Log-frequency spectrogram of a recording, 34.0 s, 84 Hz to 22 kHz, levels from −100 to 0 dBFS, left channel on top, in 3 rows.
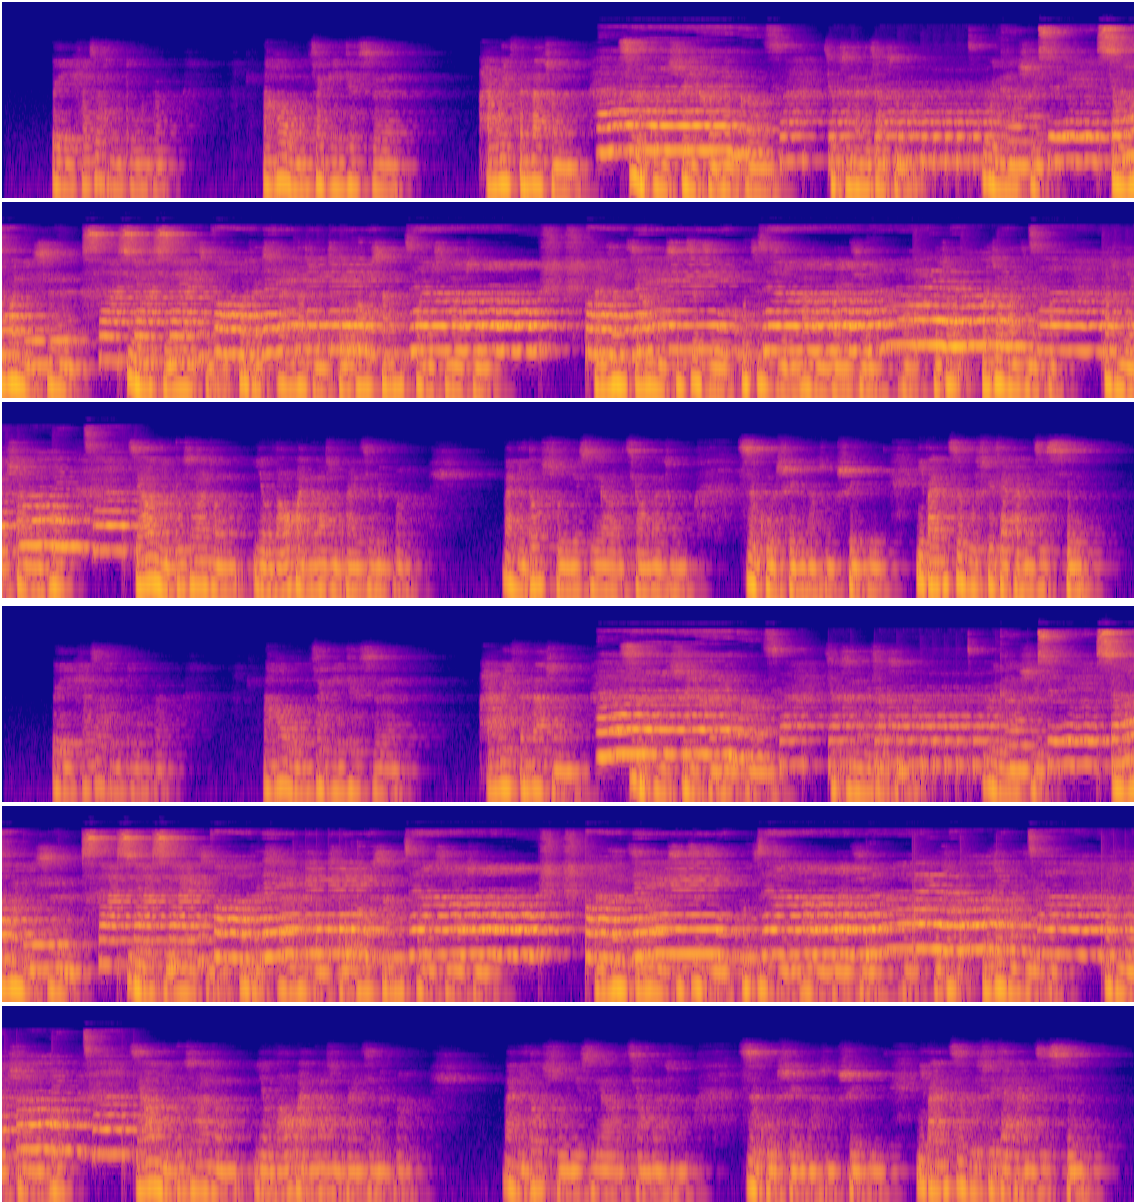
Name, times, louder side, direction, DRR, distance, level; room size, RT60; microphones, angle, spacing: voice 1, 0.5-1.7 2.6-4.0 4.8-9.2 9.8-16.5 17.2-27.1 27.6-33.4, left 3 dB, 70° left, -2 dB, 0.3 m, -29 dB
sound 1, 5.9-8.0 8.3-24.0, left 1 dB, 55° right, 0.5 m, -25 dB
3.1 x 2.1 x 2.7 m, 1.1 s
head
